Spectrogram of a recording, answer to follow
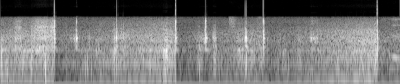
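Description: Steady wash of road traffic noise, with several short sharp clicks scattered through it.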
